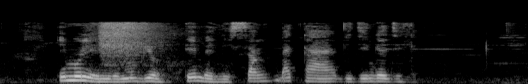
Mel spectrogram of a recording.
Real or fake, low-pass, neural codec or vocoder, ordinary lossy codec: real; 7.2 kHz; none; MP3, 96 kbps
